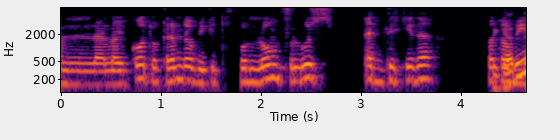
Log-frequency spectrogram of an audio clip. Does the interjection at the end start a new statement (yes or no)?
yes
